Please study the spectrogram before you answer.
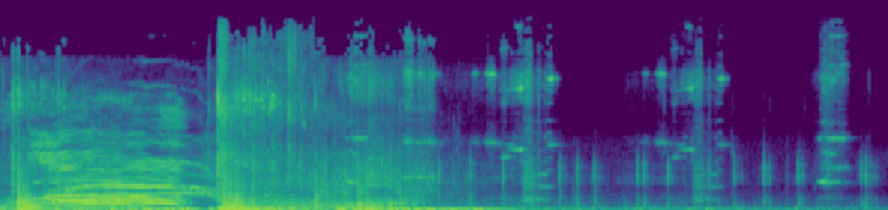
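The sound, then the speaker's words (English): An erupting volcano hurls lava bombs: descending whistles give way to a loud, rough roar, then a pattering of smaller impacts that gradually fades. “Is it possible one of the volcanoes is erupting again? Sure, it's possible. Volcanoes can erupt for days. I was actually Pick. surprised when it stopped. Toothpick. The volcano starts to lava bomb.”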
